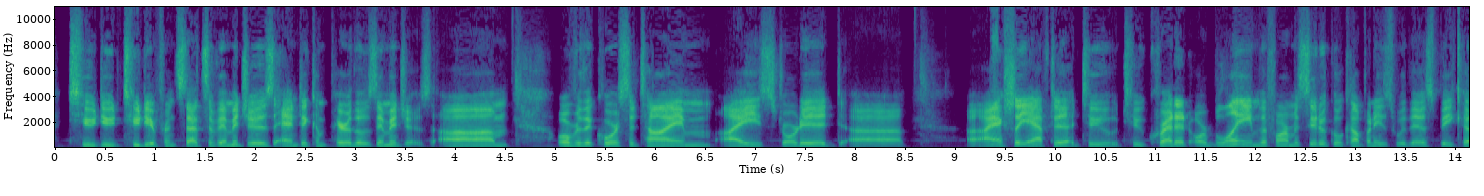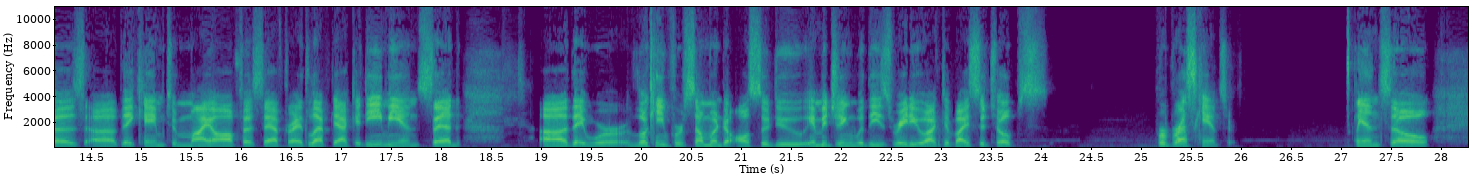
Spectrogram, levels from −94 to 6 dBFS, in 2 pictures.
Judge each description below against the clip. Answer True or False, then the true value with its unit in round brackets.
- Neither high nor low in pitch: False (105 Hz)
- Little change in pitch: True (2.0 semitones)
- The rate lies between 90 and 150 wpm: True (140 wpm)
